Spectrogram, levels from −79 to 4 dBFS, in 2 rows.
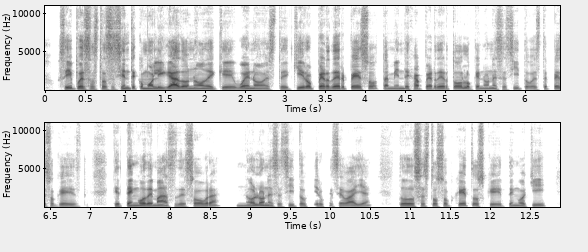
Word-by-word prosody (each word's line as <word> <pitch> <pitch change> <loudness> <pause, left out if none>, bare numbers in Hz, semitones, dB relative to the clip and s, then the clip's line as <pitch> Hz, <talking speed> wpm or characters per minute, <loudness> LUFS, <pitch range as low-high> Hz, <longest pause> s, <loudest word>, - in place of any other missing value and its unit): Sí, 140 +3 +3
pues, 130 -3 +4
hasta 125 +1 -2
se 115 - +1
siente 135 +1 +2
como 120 -1 +2
ligado, 115 +3 +7
¿no?, 120 +3 0
de 115 -3 +1
que, 100 +1 -1
bueno, 115 0 0
este, 100 -1 -6
quiero 130 +4 +3
perder 110 +4 +4
peso, 135 +7 +3
también 110 0 -4
deja 130 +3 +1
perder 130 +2 -1
todo 135 +1 0
lo - - -1
que - - -3
no 120 +2 -7
necesito, 130 -2 -7
este 105 - -8
peso 130 -1 -4
que 105 -2 -3
es 90 -2 -14 0.4
que - - -3
tengo 125 +2 +3
de - - +2
más 115 +4 -1
de 100 -2 -7
sobra, 125 - -3 0.2
no 100 +4 -4
lo 140 -1 +1
necesito, 115 +2 -7
quiero 110 -3 -11
que - - -18
se 110 - -5
vaya. 110 +5 -3 0.3
Todos 120 -1 +1
estos - - -4
objetos - - -2
que 90 0 -5
tengo 110 +5 -7
aquí, 120 +6 -8
120 Hz, 215 wpm, -25 LUFS, 110-130 Hz, 0.4 s, ligado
